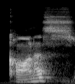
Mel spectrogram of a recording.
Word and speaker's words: Kaunas: But, so upon entering Kaunas, I believe that's how you say it, Kaunas? – Kaunas, yeah, sounds right, Lithuania.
